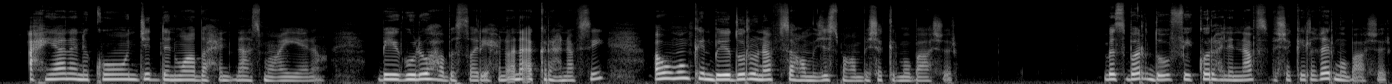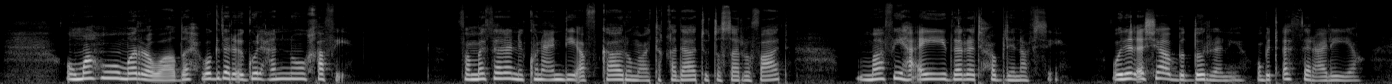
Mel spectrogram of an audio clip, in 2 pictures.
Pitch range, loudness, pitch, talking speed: 195-240 Hz, -22 LUFS, 220 Hz, 110 wpm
